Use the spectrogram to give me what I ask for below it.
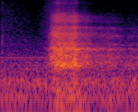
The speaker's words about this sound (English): Nice big breath in. Relax.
